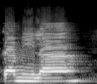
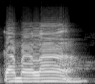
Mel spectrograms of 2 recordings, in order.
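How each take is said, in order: First: The m is followed by an i vowel. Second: The m is followed by an a vowel. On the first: "bisa kamila" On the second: "bisa kamala"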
